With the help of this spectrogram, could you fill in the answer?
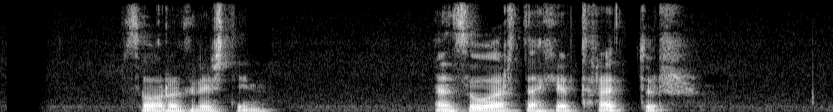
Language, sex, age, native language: Icelandic, male, 50-59, Icelandic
